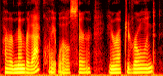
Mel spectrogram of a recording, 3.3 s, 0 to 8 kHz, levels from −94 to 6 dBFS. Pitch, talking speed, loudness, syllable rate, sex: 150 Hz, 145 wpm, -17 LUFS, 5.6 syllables/s, female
